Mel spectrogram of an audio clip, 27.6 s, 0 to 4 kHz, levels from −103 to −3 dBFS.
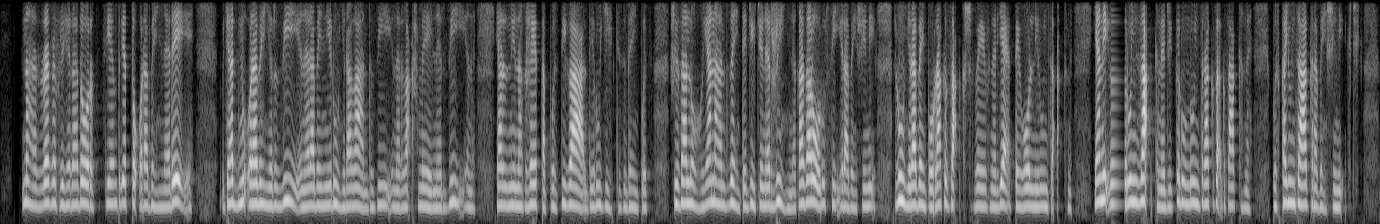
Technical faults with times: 22.22-22.50 call audio freeze
24.47-26.87 jitter buffer speed-up

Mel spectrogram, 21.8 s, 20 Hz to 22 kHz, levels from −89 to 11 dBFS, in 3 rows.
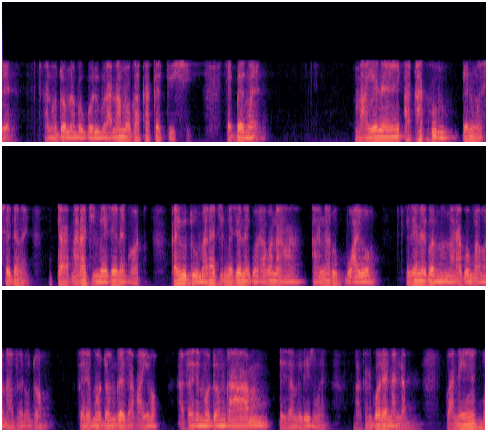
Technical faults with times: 0.00-21.78 GSM full-rate codec

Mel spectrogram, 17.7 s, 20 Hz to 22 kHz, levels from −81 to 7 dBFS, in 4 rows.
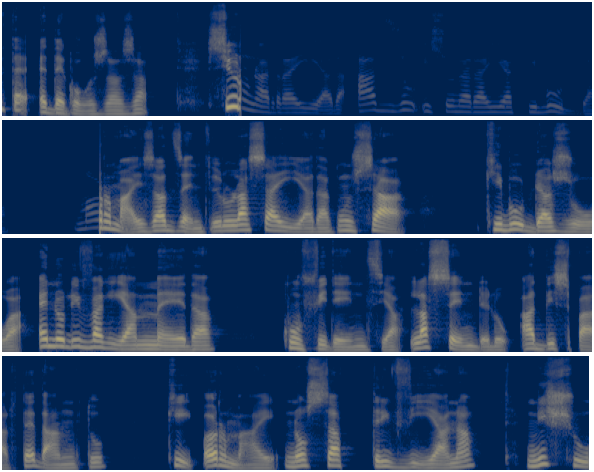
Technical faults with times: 1.80-5.17 one channel inverted

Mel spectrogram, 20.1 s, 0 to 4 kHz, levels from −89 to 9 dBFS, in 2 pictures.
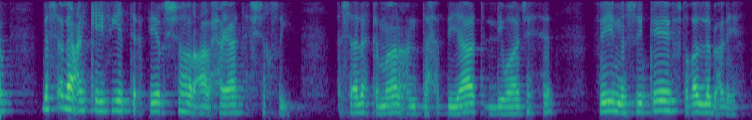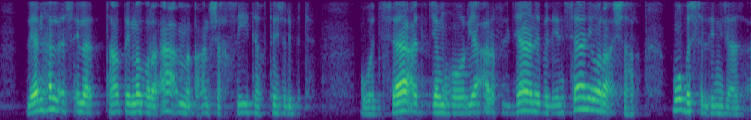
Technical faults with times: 8.56 skip ahead
9.22-9.69 jitter buffer speed-up

